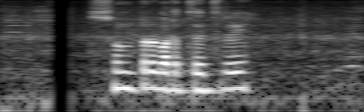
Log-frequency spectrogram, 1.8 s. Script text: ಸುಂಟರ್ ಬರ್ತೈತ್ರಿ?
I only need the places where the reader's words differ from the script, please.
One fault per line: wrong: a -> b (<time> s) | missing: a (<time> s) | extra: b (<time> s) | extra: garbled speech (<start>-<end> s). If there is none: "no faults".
no faults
